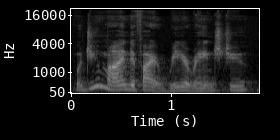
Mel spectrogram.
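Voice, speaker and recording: Man voicing an earnest, animated storybook hermit crab. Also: sits high, normal speed, slight background noise, pitched above the performer's own voice. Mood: admiring, polite. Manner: earnest, expressive, courteous. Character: earnest, polite, admiring young hermit crab.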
